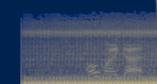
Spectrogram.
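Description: A vehicle engine running steadily at idle, with an even, rapid low pulsing. A voice speaks briefly about three-quarters of the way through.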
